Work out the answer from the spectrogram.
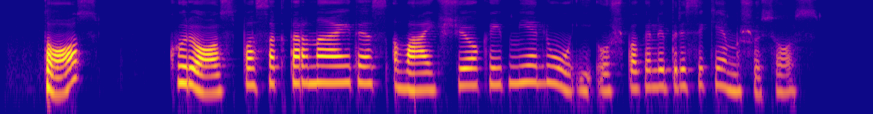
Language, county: Lithuanian, Panevėžys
